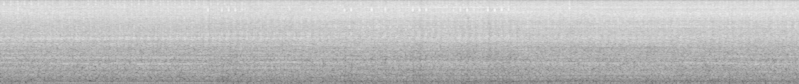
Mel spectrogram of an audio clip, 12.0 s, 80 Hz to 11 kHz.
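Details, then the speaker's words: 1980 Corvette V8 at idle: a light, fast ticking over the exhaust rumble; the owner suspects the spark plugs arcing, but taking them off made no clear difference and the cause is unknown. "also noticed a big ticking sound, which is not as loud right now, but whenever you listen to it on the video, it's pretty loud."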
